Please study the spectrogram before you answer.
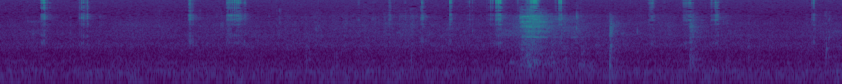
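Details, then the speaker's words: Simulated dental hygiene demonstration, patient turned away with chin up, operator fulcruming and using a mirror for surfaces toward, midline to surface: soft scraping clicks and short hand scaler strokes. "Again, going from the midline of the tooth to the surface, in this case, toward."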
